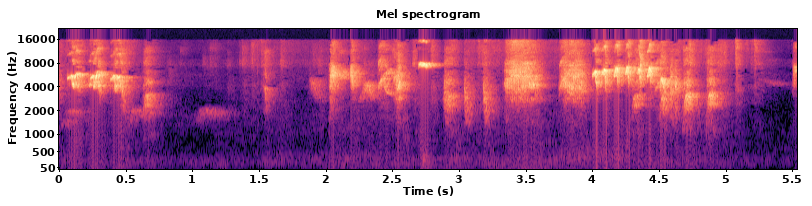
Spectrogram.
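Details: Several caged songbirds kept in a small home aviary as song-tutor birds, giving high sharp chirps and short twittering bursts, with a brief pause before a busier run of overlapping notes.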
